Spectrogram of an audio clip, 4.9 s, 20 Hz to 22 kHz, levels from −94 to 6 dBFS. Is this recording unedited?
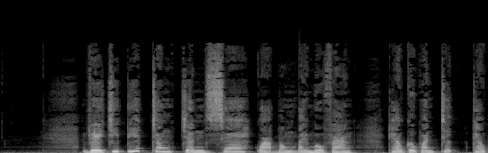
no; 1 cut; at 2.6 s

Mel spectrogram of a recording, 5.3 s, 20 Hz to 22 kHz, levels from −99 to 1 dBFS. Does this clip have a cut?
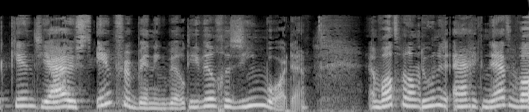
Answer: yes; 3 cuts; at 0.9 s, 1.9 s, 4.2 s

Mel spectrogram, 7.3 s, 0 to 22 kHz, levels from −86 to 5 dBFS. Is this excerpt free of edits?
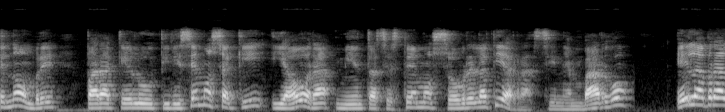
yes; 0 cuts

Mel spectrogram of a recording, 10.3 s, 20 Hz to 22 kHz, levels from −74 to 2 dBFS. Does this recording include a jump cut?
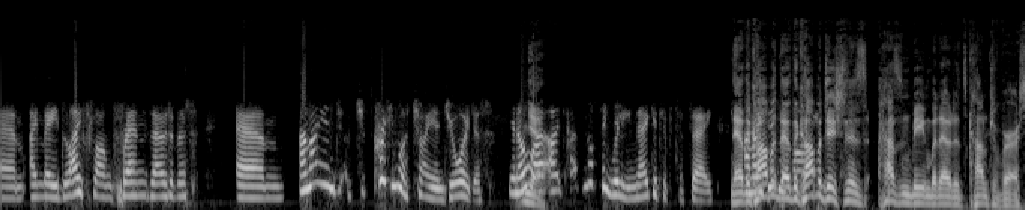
no; 0 cuts

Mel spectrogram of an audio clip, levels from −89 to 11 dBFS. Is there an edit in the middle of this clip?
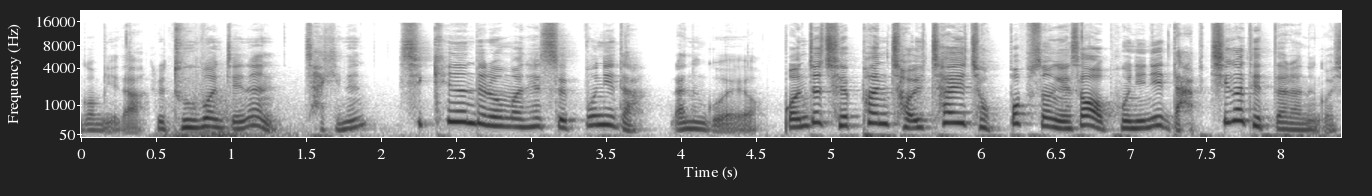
no; 0 cuts

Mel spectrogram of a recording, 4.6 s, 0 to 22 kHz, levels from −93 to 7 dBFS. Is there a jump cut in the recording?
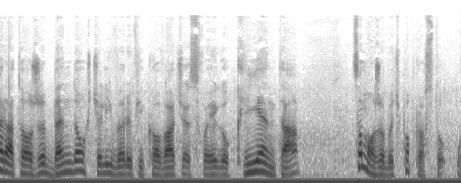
no; 0 cuts

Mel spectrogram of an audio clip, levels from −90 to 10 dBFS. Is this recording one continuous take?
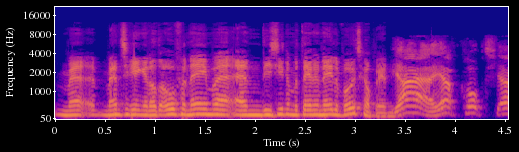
yes; 0 cuts

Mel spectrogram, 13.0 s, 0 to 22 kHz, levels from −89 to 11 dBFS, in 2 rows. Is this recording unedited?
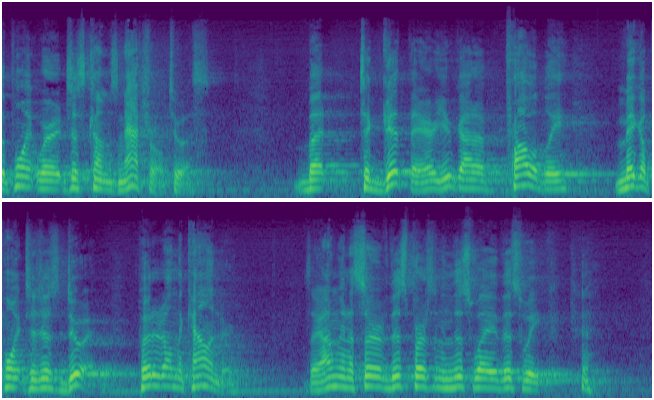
yes; 0 cuts

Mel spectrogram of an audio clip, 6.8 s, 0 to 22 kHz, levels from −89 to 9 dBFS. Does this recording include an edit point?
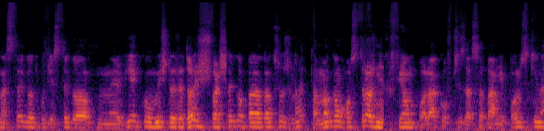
yes; 4 cuts; at 2.3 s, 2.8 s, 3.9 s, 4.8 s

